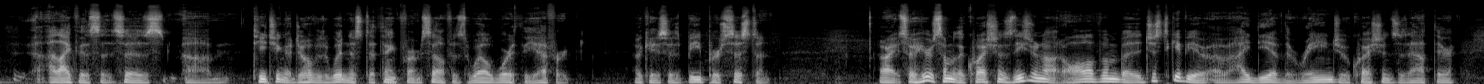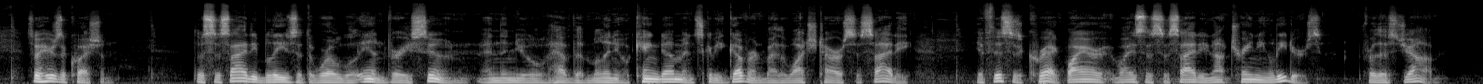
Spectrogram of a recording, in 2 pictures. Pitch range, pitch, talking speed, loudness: 90-110 Hz, 100 Hz, 200 wpm, -20 LUFS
